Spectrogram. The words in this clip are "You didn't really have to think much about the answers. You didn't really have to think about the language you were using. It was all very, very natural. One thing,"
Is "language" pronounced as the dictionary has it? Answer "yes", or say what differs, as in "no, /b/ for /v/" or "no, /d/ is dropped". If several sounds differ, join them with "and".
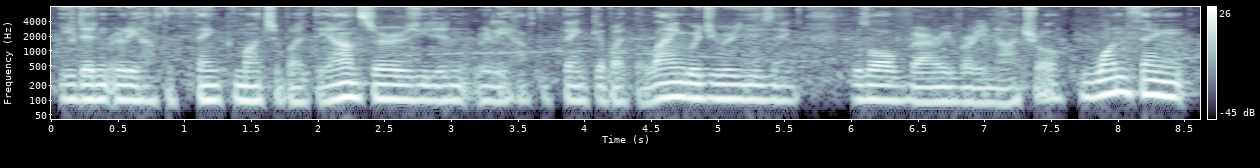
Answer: yes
